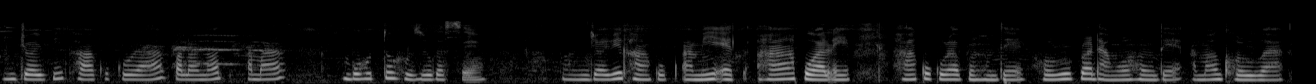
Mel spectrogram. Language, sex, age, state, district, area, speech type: Assamese, female, 60+, Assam, Dibrugarh, rural, spontaneous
